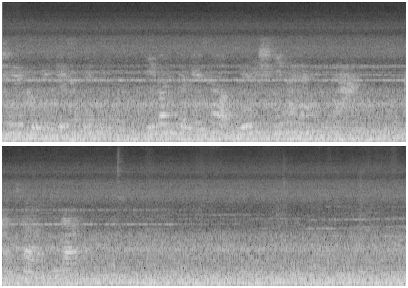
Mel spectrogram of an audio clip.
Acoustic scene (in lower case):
subway train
